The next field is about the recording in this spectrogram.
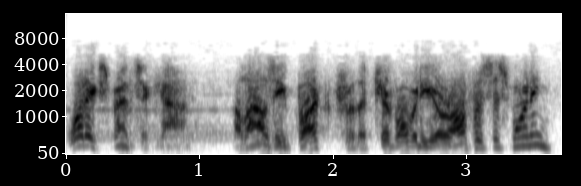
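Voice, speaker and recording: A man's voice: mid-range voice, wildly swooping pitch, quick pace, soft background music. An actor playing a wisecracking insurance investigator in a 1950s radio drama, narrating his case with laconic, sarcastic quips. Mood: wry. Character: wisecracking male insurance investigator, dry and sardonic. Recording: muffled old radio broadcast recording.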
